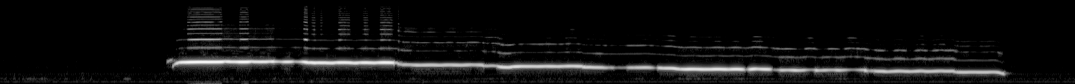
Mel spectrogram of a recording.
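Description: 12-hole alto C ocarina played as a slow descending scale, about two seconds in: a loud, clear high note held for about two seconds, then softer notes stepping down one by one. The player's thumb was partly off the back hole at the time, by his own account.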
